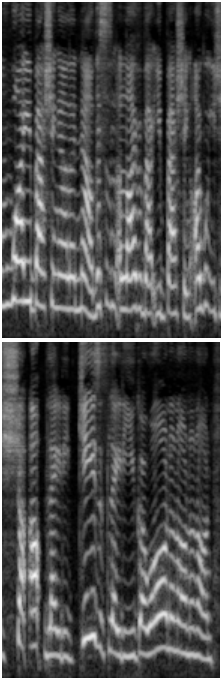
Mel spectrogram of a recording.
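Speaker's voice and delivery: a hint of an irritated rant. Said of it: "Cher wouldn't let this woman continue".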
